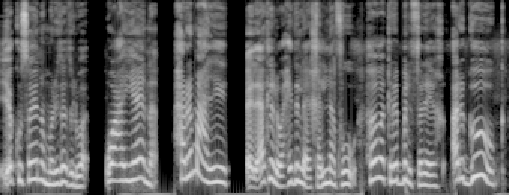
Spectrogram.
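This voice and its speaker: A headstrong, reckless young woman, as a female storyteller puts her on speaks in a raised, whiny, insistent Egyptian Arabic voice. She rushes her lines out quickly. The sound is close and dry, with no room around it. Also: high voice, a little mellow, no echo, pitched above the performer's own voice, lightly acted. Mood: whiny pleading.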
